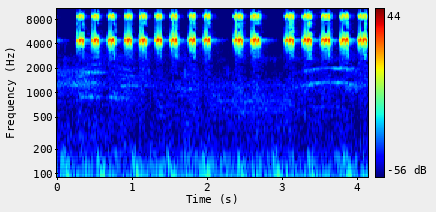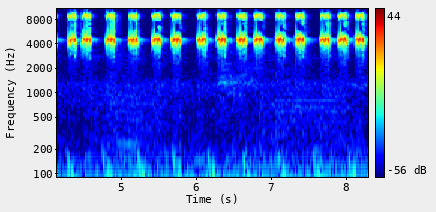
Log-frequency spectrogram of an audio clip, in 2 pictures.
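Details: Cricket found on a garden plot in summer, singing a steady series of bright, high-pitched chirps repeated roughly four times a second with brief pauses, clear and loud against faint low rumble.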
